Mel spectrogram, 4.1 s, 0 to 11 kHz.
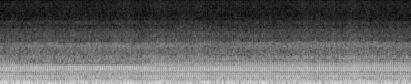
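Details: Yamaha Mio i125 scooter that backfired because of a clogged airbox, now fixed, along with an oil change and a knuckle bearing replacement: a smooth, even engine note holding steady with no pops or bangs. Normal rev, no backfire.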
